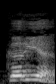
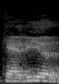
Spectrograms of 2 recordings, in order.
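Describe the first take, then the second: First: करियर with a short "kuh" first syllable; career pronunciation. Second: कैरियर with an open "kai" first syllable; carrier pronunciation. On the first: Teacher telling apart two confused words, career pronunciation. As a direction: say करियर as kuh-REE-yer. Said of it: "और सीएआरईईआर". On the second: Teacher telling apart two confused words, carrier pronunciation. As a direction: say कैरियर as KAE-ri-yer. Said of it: "अगर सीएआरआरआईईआर है तो वो". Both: Shown as a demonstration.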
